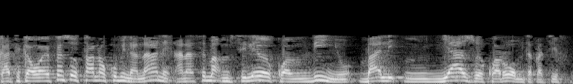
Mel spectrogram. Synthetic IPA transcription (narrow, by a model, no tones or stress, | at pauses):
katikawaɛfɛsɔtanɔkuminananɛʔanasɛmam̩silɛwɛkwaɱviɲɔɓalim̩ʄazwɛkwaɾɔhɔm̩takatifu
